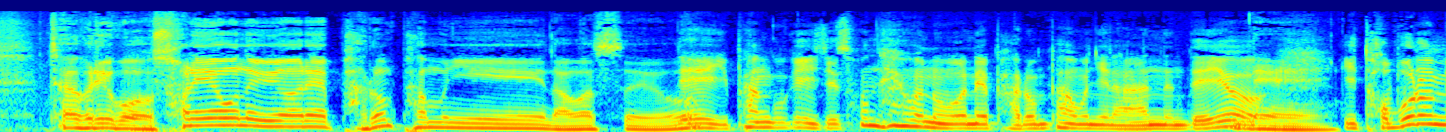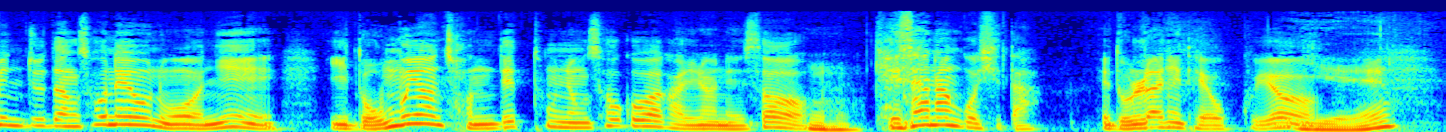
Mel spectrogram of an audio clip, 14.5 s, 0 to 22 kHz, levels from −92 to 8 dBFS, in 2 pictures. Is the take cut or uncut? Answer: cut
